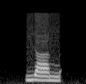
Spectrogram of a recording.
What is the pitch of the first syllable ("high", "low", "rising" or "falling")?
low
